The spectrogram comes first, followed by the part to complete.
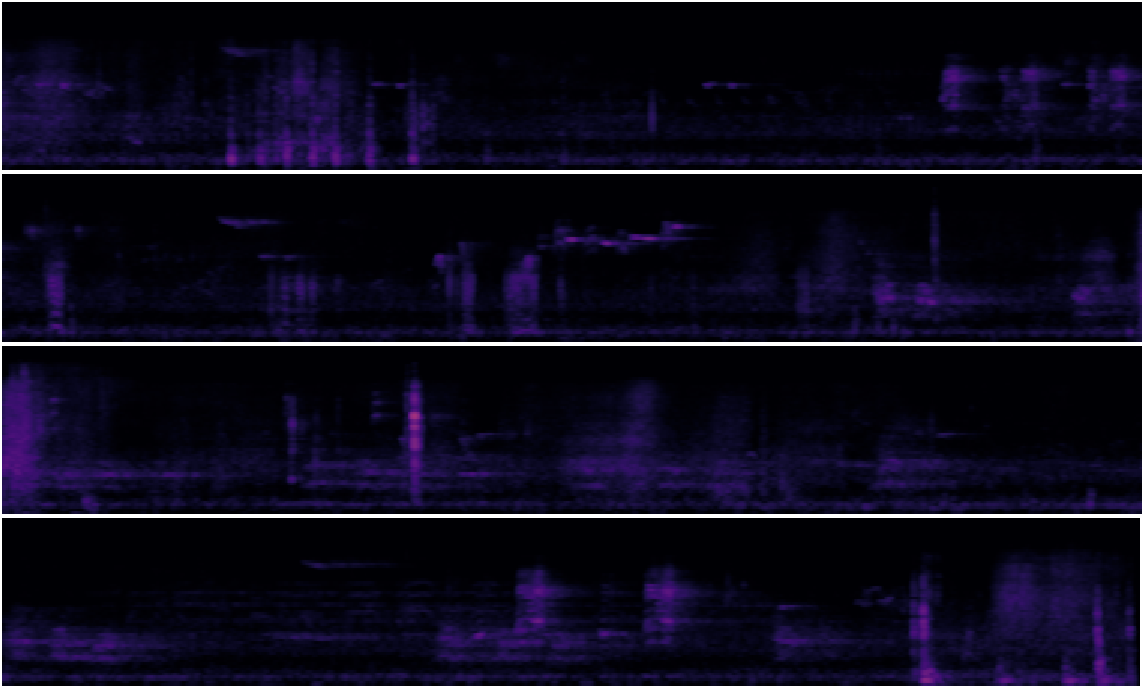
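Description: Birds calling here and there, over a faint steady background, with occasional sharp clicks and knocks, including a quick rattling run of clicks about two seconds in and single knocks later on.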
